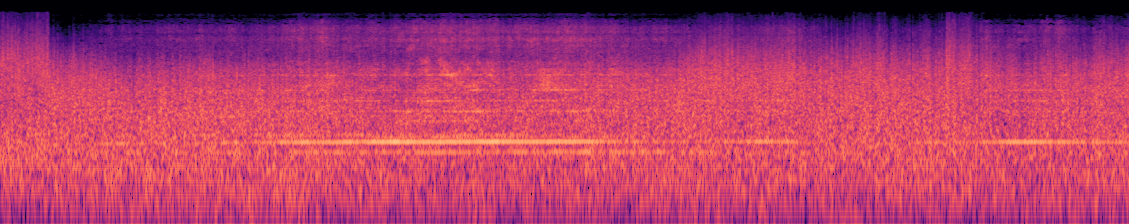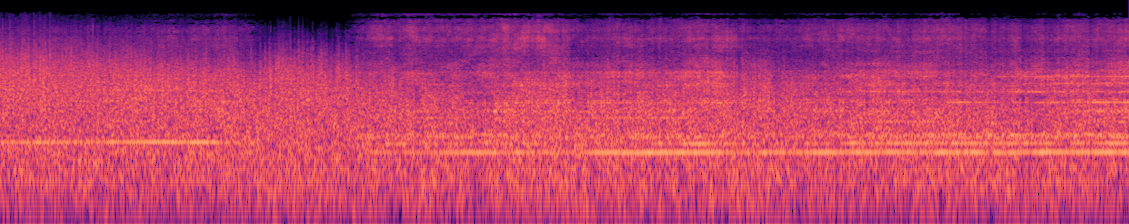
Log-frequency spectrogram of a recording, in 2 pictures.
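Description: Steady noise of trains at a station, with two low steady tones held for several seconds at a time that drop out and come back.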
